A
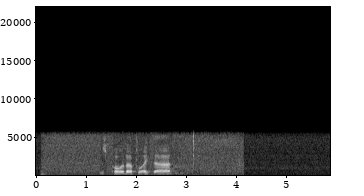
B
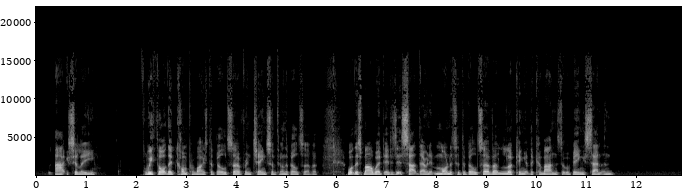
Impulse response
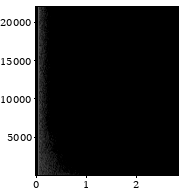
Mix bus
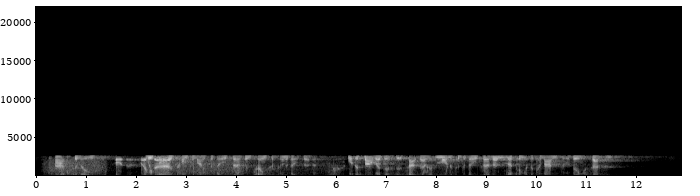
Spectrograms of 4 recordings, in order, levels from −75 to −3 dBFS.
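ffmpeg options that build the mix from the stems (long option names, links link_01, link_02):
-filter_complex "[0:a]volume=-2.5dB,asplit=2[link_01][link_02];[link_02]volume=-20.5dB[link_03];[1:a]highpass=77,bass=frequency=250:gain=2,treble=frequency=4000:gain=10,acrossover=split=1100[link_04][link_05];[link_04]aeval=exprs='val(0)*(1-0.7/2+0.7/2*cos(2*PI*2.6*n/s))':channel_layout=same[link_06];[link_05]aeval=exprs='val(0)*(1-0.7/2-0.7/2*cos(2*PI*2.6*n/s))':channel_layout=same[link_07];[link_06][link_07]amix=inputs=2:normalize=0,volume=1dB,asplit=3[link_08][link_09][link_10];[link_09]volume=-8dB[link_11];[link_10]apad=whole_len=259946[link_12];[link_01][link_12]sidechaingate=range=-29dB:threshold=-60dB:ratio=16:detection=peak[link_13];[2:a]atrim=start_sample=2205[link_14];[link_03][link_11]amix=inputs=2:normalize=0[link_15];[link_15][link_14]afir=irnorm=-1:irlink=0[link_16];[link_13][link_08][link_16]amix=inputs=3:normalize=0,highpass=frequency=600:poles=1,lowpass=frequency=2200:width_type=q:width=0.5098,lowpass=frequency=2200:width_type=q:width=0.6013,lowpass=frequency=2200:width_type=q:width=0.9,lowpass=frequency=2200:width_type=q:width=2.563,afreqshift=-2600"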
